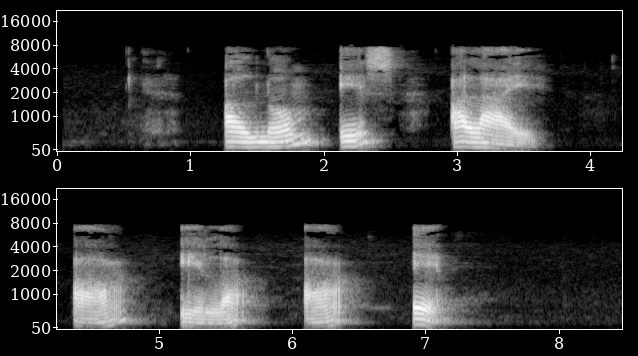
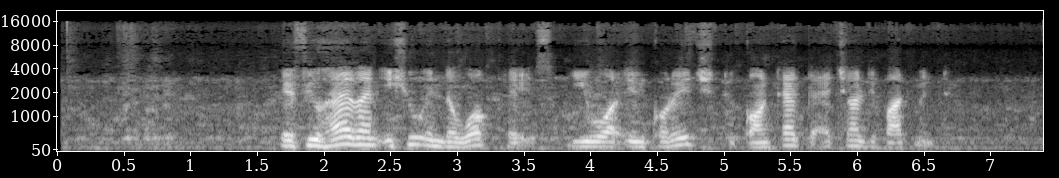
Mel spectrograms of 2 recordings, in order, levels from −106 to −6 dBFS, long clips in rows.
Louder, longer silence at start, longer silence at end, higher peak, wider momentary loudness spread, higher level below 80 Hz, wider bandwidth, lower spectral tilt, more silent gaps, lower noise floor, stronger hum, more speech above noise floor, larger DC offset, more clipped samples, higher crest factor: about the same, -18 LUFS vs -19 LUFS; first, 1.25 s vs 0.5 s; first, 1.35 s vs 0.85 s; about the same, 0 dBFS vs -2 dBFS; second, 14 LU vs 24 LU; second, -64 dBFS vs -56 dBFS; second, 8 kHz vs 16 kHz; about the same, -5 dB/octave vs -6 dB/octave; neither; first, -80 dBFS vs -49 dBFS; neither; first, 64 dB vs 30 dB; neither; neither; about the same, 18 dB vs 18 dB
